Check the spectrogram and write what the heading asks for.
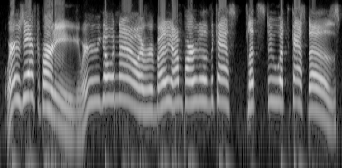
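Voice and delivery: high, loud, overeager party talk; a socially awkward cast member begging for an after party. Acted. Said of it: "Like, socially awkward".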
